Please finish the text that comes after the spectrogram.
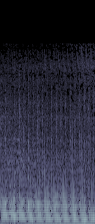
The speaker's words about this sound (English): And this is what backup looks like. This helicopter now able to grab water to drop on those flames.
